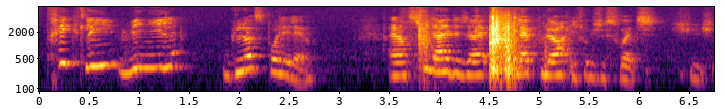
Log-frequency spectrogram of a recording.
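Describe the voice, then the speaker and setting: A woman chatting excitedly and giggling as she unboxes makeup for her beauty vlog. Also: fairly high pitch. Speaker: beauty vlogger. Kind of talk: casual unboxing chat. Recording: echoey room, faint noise.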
